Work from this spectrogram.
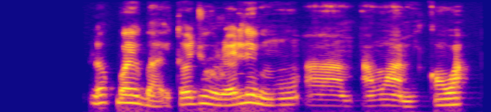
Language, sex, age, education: Yoruba, male, 30-45, tertiary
